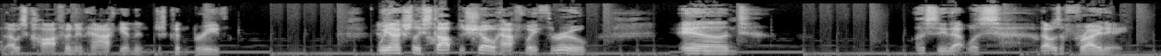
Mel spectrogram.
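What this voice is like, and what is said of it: Slightly nasal, congested voice. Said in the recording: “hear the change in my voice ... I'm still a little nasally because I still have congestion”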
